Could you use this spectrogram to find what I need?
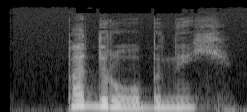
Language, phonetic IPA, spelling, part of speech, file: Russian, [pɐˈdrobnɨj], подробный, adjective, Ru-подробный.ogg
- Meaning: detailed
